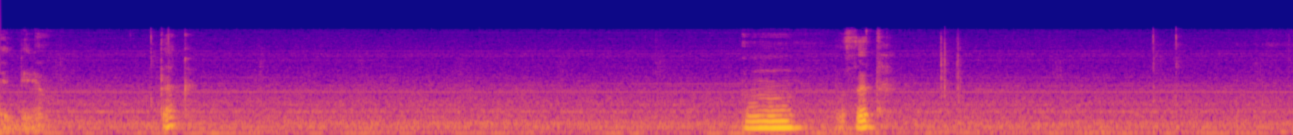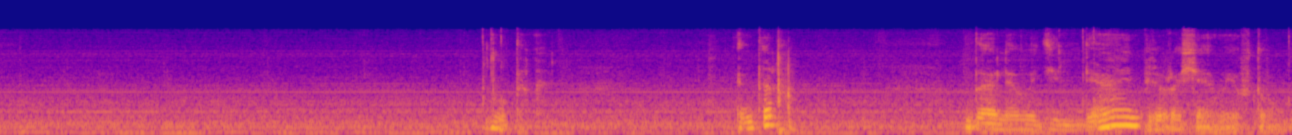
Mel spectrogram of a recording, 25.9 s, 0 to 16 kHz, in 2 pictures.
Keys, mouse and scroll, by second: 23.7-25.8 drag.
